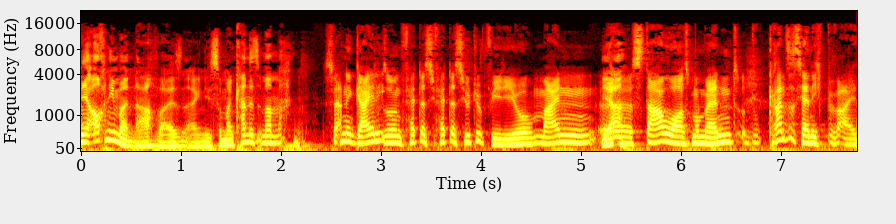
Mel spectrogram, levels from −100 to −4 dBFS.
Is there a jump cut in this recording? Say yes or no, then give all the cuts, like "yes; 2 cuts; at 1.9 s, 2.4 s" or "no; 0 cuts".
yes; 3 cuts; at 2.6 s, 3.0 s, 3.5 s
